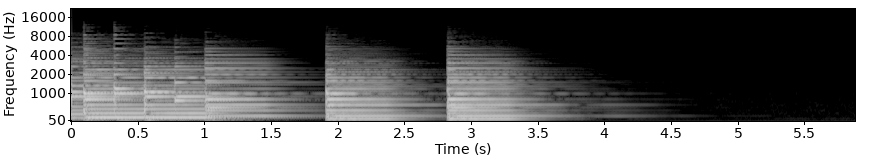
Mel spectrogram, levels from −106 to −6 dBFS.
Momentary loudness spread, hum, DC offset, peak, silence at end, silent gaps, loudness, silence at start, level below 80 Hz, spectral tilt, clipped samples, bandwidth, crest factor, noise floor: 16 LU; none; under 0.1%; -12 dBFS; 2.25 s; none; -29 LUFS; 0 s; -58 dBFS; -8 dB/octave; under 0.1%; 9 kHz; 18 dB; under -90 dBFS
